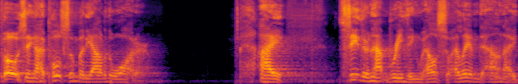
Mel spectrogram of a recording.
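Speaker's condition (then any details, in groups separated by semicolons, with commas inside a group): Laryngeal cancer after radiation, growth on voice box treated with radiation and chemotherapy; apologizes for listener discomfort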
